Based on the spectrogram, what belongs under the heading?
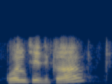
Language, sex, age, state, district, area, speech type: Hindi, male, 18-30, Bihar, Samastipur, rural, conversation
